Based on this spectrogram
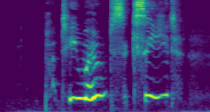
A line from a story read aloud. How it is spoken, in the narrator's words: sobbed Narcissa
